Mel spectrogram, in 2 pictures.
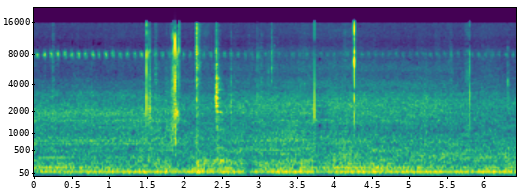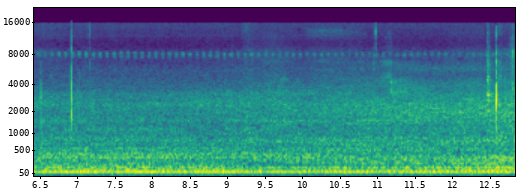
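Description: Supercharged 5.7-litre small-block Chevy V8 idling steadily, with a few sharp clicks in the first four seconds.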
